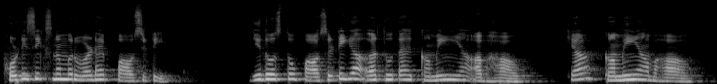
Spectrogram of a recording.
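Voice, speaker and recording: A man speaking at a moderate pace in a high-pitched, slightly mellow voice teaches exam-prep vocabulary as an English teacher. He questions the class and then answers himself, and the English words he mixes in get spelled out letter by letter.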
